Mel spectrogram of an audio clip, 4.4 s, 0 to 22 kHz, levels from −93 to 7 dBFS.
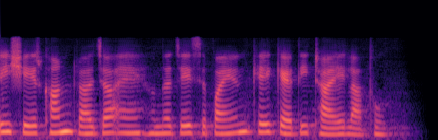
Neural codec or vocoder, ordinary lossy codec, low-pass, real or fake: codec, 16 kHz, about 1 kbps, DyCAST, with the encoder's durations; none; 7.2 kHz; fake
